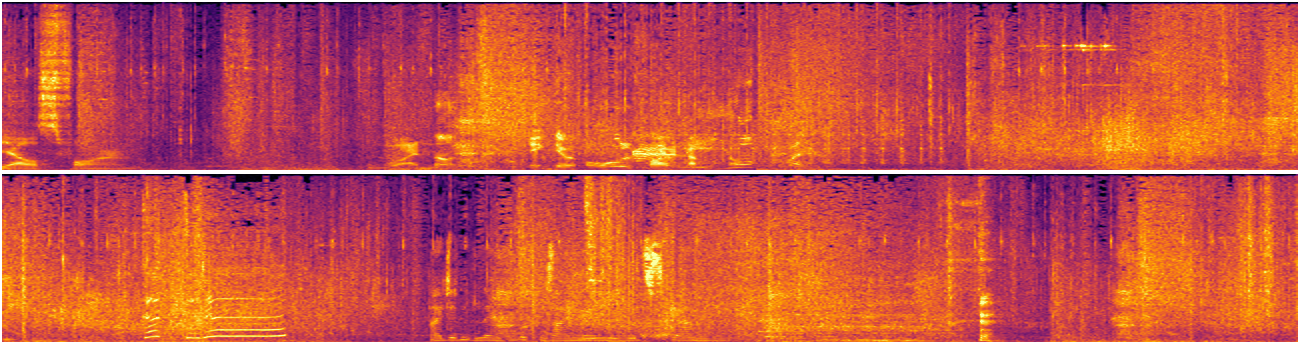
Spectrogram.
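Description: Game battle effects crackle and whoosh throughout.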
